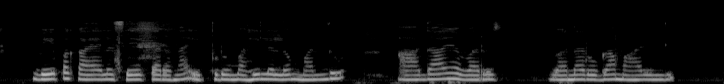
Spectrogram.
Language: Telugu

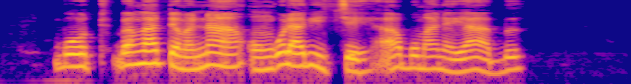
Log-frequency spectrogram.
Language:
Bulu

